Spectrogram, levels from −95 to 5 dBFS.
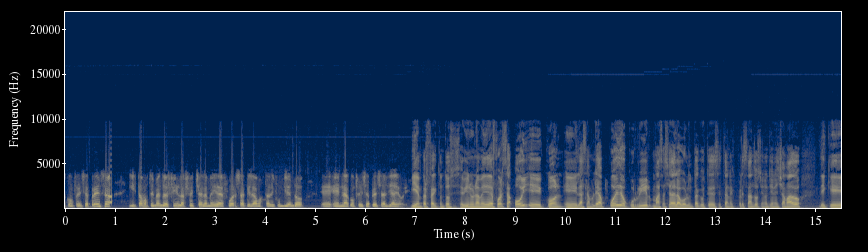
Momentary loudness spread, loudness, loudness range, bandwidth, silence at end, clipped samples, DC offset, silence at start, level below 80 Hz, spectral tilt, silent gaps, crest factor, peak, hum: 8 LU; -29 LUFS; 2 LU; 10 kHz; 0 s; under 0.1%; under 0.1%; 0 s; -58 dBFS; -6 dB/octave; none; 16 dB; -12 dBFS; none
